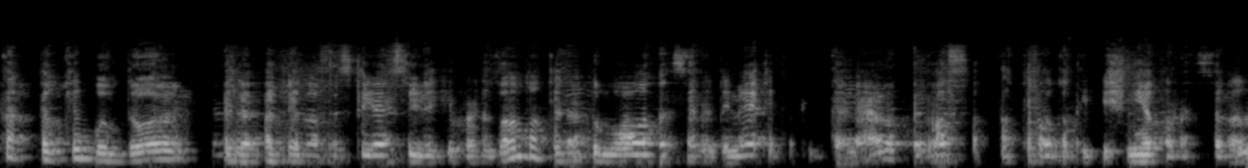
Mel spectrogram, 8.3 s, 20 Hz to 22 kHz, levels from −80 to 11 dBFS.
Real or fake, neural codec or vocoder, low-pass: fake; codec, 44.1 kHz, 1.7 kbps, Pupu-Codec; 9.9 kHz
